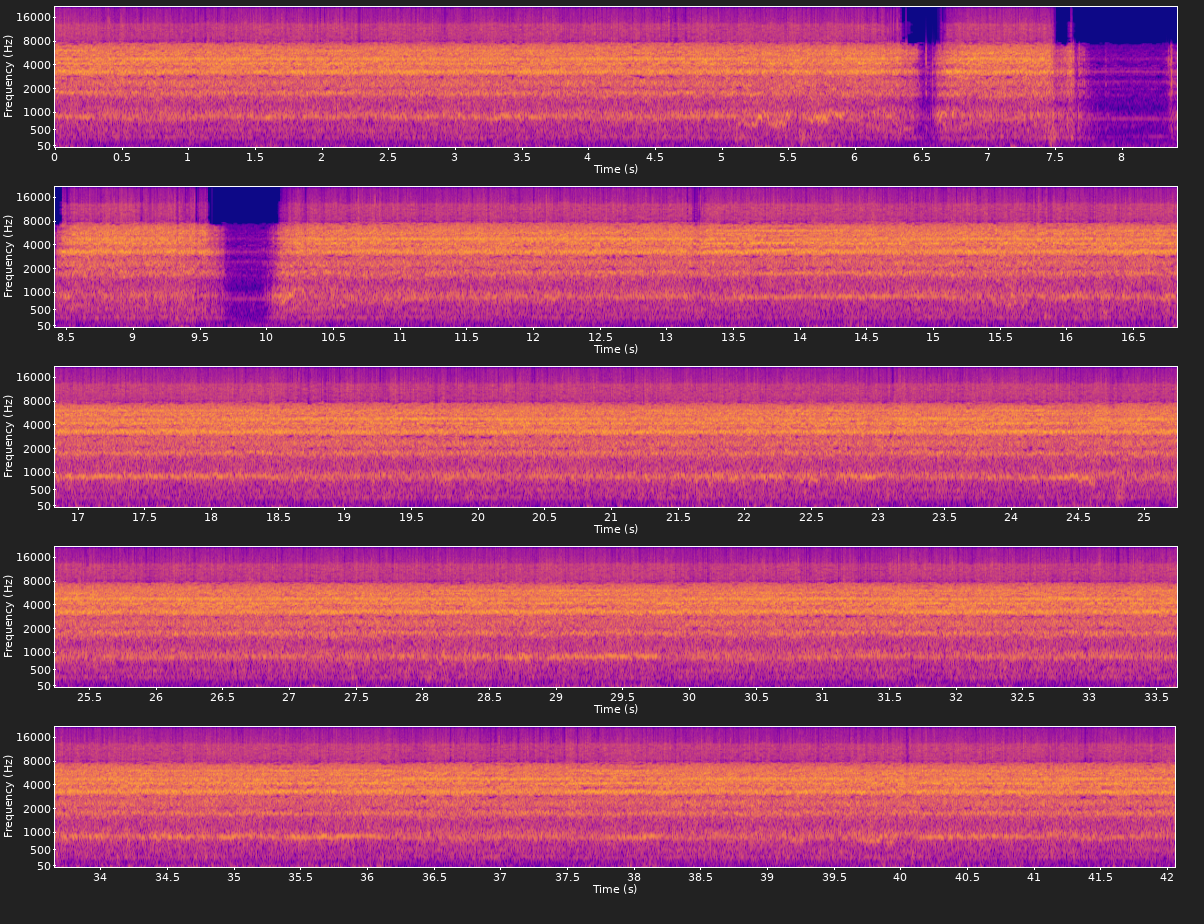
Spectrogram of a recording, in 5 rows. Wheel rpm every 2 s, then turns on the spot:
220, 230, 220, 120, 90, 150, 220, 230, 220, 220, 220, 230, 220, 220, 230, 220, 230, 230, 220, 220, 230.
none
